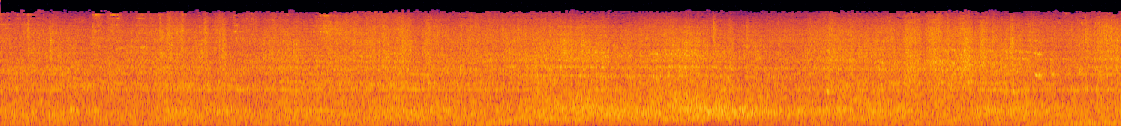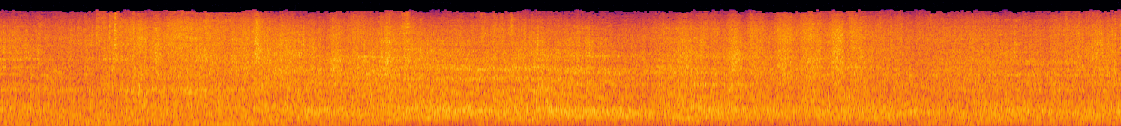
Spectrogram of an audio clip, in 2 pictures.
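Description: Freight train of container wagons rolling past close by: a steady loud rumble of wheels on rail, with clicks and clatter as the wheels pass over the rail joints.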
